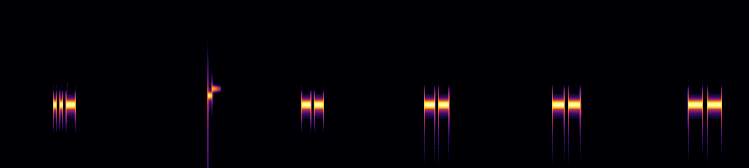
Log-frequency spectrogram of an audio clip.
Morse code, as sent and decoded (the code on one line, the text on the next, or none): ..- / -- -- -- --
U MMMM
